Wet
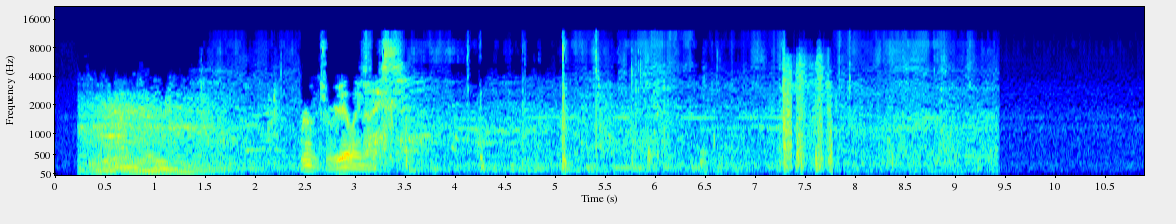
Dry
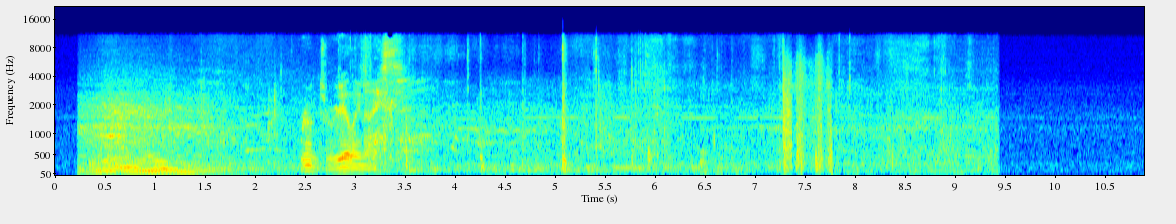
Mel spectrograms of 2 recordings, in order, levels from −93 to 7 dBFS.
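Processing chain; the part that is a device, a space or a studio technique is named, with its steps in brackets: noise-suppressed video call (high-pass 170 Hz 6 dB/octave; spectral gate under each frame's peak -25 dB strong; trim -5.5 dB; Opus 16 kbps 48 kHz)

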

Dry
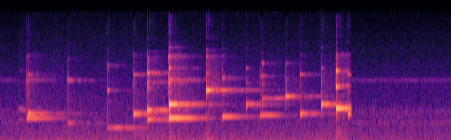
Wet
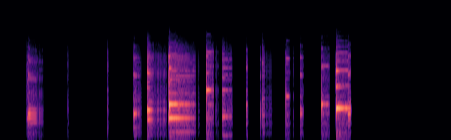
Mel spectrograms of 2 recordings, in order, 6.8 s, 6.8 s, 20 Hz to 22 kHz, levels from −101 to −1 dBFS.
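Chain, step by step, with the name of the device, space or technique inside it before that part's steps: blown loudspeaker (crossover distortion -32.5 dBFS; cabinet simulation 200–4300 Hz, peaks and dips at 360 Hz -7 dB, 520 Hz +6 dB, 880 Hz +5 dB, 2 kHz -9 dB); trim -4.5 dB

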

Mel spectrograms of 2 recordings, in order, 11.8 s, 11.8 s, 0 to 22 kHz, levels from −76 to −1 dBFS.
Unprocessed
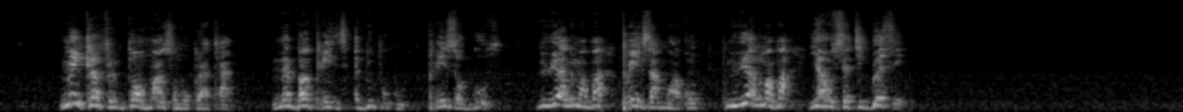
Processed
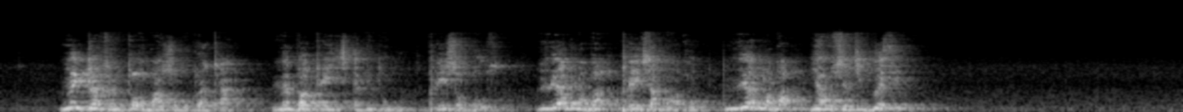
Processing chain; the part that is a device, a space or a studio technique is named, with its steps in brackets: monster voice (pitch shift -10.5 st; formant shift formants -3 st; bass shelf 210 Hz +6 dB; reverberation RT60 1.0 s, pre-delay 25 ms, DRR 5.5 dB); trim +7.5 dB

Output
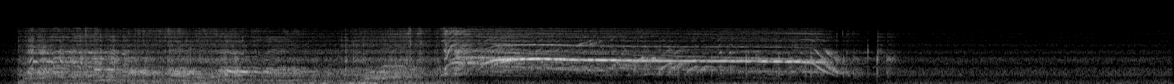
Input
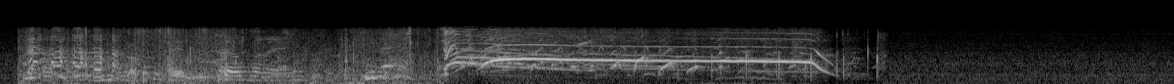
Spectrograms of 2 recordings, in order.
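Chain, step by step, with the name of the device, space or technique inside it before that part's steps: microphone above a desk (comb 1.7 ms, depth 68%; reverberation RT60 0.40 s, pre-delay 95 ms, DRR 0 dB); trim -7.5 dB

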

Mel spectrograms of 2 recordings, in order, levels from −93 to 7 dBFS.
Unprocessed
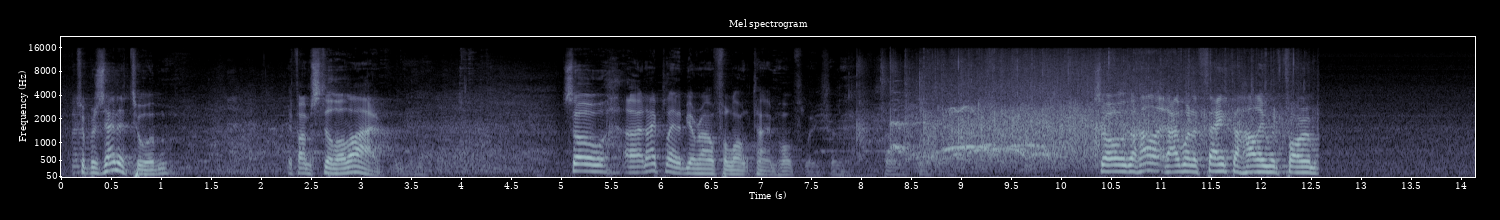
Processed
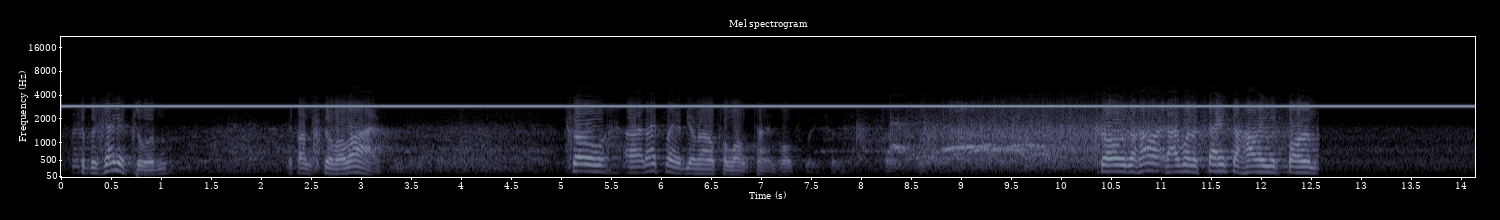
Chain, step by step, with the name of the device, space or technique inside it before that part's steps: toy sound module (decimation joined by straight lines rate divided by 8×; class-D stage that switches slowly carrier 2.9 kHz; cabinet simulation 660–4000 Hz, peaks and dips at 660 Hz -9 dB, 990 Hz -7 dB, 1.8 kHz -5 dB, 2.8 kHz +10 dB); trim -6.5 dB

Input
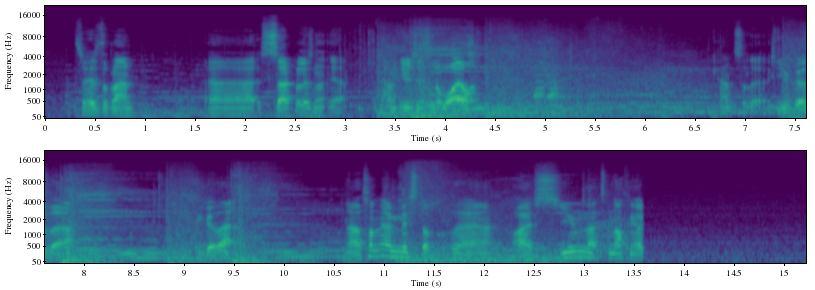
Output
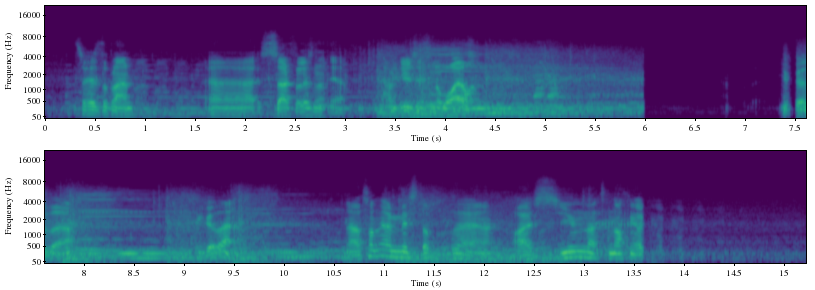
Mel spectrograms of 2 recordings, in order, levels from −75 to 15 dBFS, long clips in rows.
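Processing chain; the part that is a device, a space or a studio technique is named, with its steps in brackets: frequency-shifting delay pedal into a guitar cabinet (frequency-shifting echo 205 ms, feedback 64%, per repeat -98 Hz, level -22 dB; cabinet simulation 92–4400 Hz, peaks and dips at 140 Hz +4 dB, 260 Hz +6 dB, 540 Hz -5 dB, 1 kHz -4 dB, 1.7 kHz +7 dB, 3.4 kHz -3 dB); 5.98–7.51 s: gate -21 dBFS, range -41 dB; trim +1 dB

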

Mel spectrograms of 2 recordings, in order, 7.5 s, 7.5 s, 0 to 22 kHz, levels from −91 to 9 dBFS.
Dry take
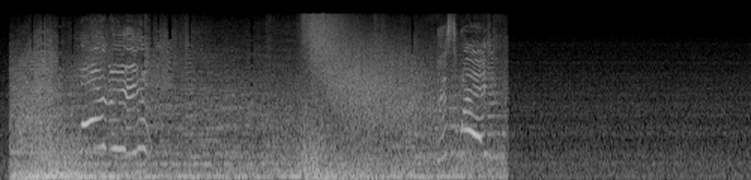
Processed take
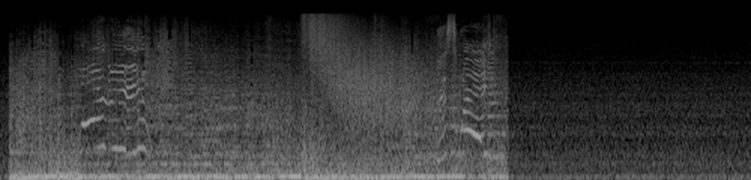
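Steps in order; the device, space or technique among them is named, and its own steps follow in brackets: car stereo with a boomy subwoofer (resonant low shelf 110 Hz +6.5 dB, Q 1.5; peak limiter -19.5 dBFS, peak gain reduction 11.5 dB); trim -5.5 dB

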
